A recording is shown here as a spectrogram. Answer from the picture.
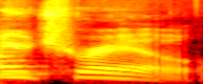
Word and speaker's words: Futrell: Okay, give me the pronunciation one more time. Quinea. Quiniana Bam. Futrell.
